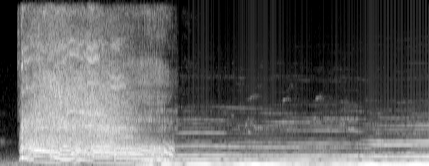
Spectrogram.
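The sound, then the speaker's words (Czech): A dog howls at night in one long, drawn-out cry, starting harsh and raspy before settling into a steady, mournful wail that holds for several seconds. Loud and fairly close, with no talking. “To je ten pes, vykřikl Holmes.”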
